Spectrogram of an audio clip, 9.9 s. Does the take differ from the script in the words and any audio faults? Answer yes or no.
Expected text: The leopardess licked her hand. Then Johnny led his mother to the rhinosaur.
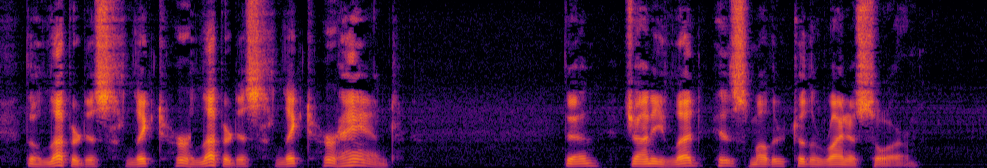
yes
